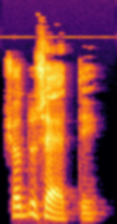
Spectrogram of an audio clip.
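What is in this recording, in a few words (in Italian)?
"setti", vocabolario dialettale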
